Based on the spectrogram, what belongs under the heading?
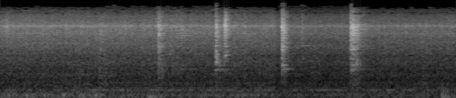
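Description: Potatoes, zucchini and onions sizzling steadily on a hot Blackstone flat-top griddle. A metal spatula clacks sharply against the steel cooktop about five times as the vegetables are stirred.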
